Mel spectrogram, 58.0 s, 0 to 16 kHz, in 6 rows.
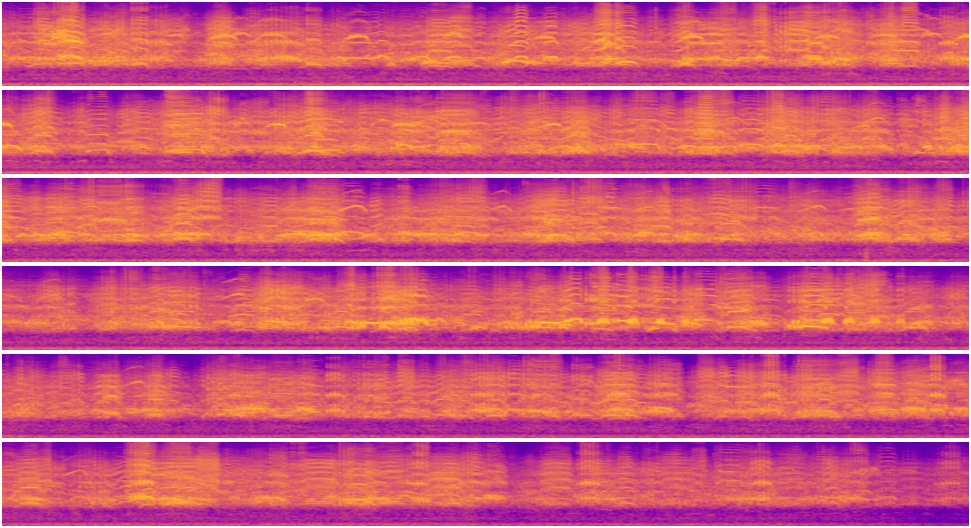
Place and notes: Sho, Izumi, Kagoshima Prefecture, Japan - Crane soundscape ...
Arasaki Crane Centre ... Izumi ... calls and flight calls from white naped cranes and hooded cranes ... cold windy sunny morning ... Telinga Pro DAT 5 to Sony Minidisk ... background noise ... wheezing whistles from young birds ...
